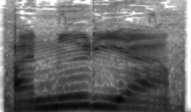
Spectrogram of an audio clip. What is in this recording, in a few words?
"anüliaa", wayuunaiki; name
